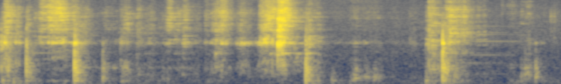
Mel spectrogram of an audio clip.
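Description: Metal parts of a wood-burning camping stove, a burner base and a top piece, being handled and fitted together: several sharp, close metallic clanks and clinks at irregular intervals, with no voices.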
